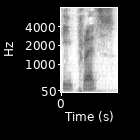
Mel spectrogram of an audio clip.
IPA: ˈiːprəs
